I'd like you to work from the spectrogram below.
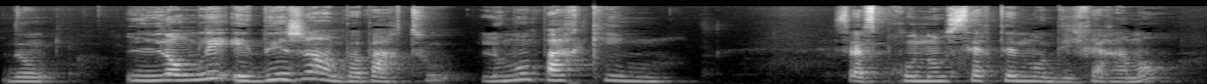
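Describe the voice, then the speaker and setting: A woman's voice: a little high, normal speed. French woman patiently teaching English words. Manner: clear, patient, gives word examples. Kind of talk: explanatory teaching talk.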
